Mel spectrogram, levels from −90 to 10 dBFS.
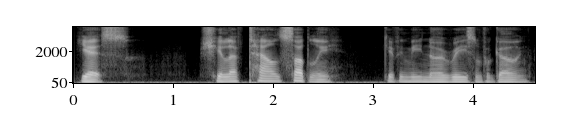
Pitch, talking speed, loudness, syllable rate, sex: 110 Hz, 145 wpm, -19 LUFS, 4.4 syllables/s, male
